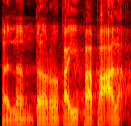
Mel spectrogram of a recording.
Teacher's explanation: Jadi F-nya tuh ke P gitu loh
